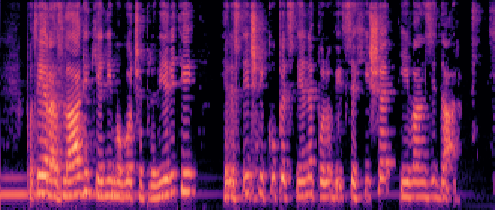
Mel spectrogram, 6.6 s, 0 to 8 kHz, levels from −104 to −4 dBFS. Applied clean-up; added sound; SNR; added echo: classical method spectral subtraction.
